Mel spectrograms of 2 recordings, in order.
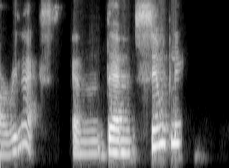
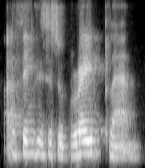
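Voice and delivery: lower, charismatic leader's voice; low Obama voice; 5 semitones lower than usual. Shown as a demonstration. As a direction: let the belly go and speak low with authority. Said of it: "I'll simply blubber my belly out".

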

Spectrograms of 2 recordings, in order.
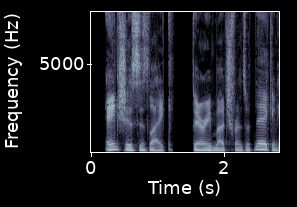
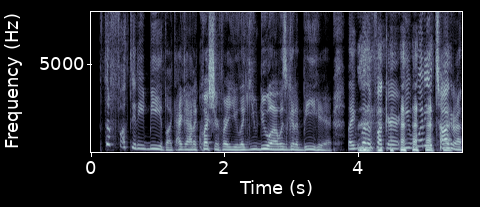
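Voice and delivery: incredulous rant; 4 semitones higher than usual. Retold or imitated. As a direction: replay your own baffled rant, growing more worked up. Retold baffled reaction, "I went.

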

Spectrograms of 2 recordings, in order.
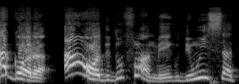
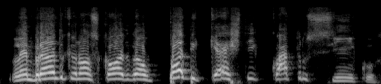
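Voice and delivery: upbeat sponsor plug, higher; ad read; 6 semitones higher, 3 dB louder than usual. Acted. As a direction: pitch the promo code brightly. Sponsor code reminder.

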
